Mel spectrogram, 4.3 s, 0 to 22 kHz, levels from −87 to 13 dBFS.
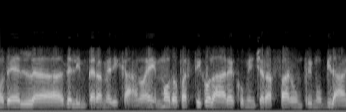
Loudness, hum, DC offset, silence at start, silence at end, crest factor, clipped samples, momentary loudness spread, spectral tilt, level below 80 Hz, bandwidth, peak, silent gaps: -19 LUFS; none; 0.7%; 0 s; 0 s; 16 dB; under 0.1%; 6 LU; -7 dB/octave; -68 dBFS; 3.9 kHz; -4 dBFS; none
